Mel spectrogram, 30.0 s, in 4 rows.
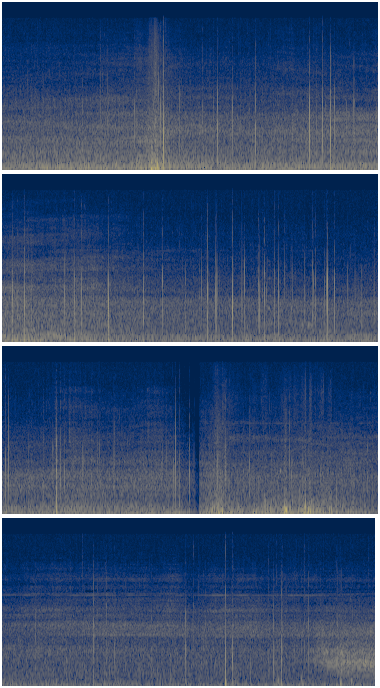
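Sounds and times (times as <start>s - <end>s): raindrops ticking: 0.0s - 19.0s
steady rain: 0.0s - 30.0s
turboprop plane taxiing hum: 0.0s - 30.0s.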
